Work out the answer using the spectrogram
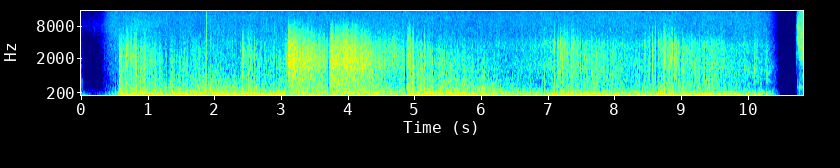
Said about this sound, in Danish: Ja, det her det er krigslarm øh, fra øh, øh, slag omkring Wien. Øh, russerne står ved Wiens porte, og, øh, og det er selvfølgelig, som, som nævnt før, øh, i slutningen af krigen.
